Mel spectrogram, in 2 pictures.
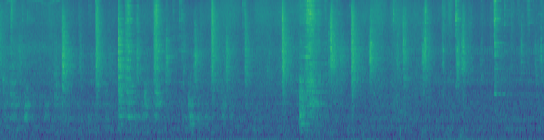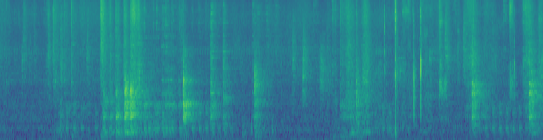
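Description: Chef's knife dicing sweet potato on a wooden cutting board: irregular knocks of the blade on the board, with a louder burst of sound about ten seconds in.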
